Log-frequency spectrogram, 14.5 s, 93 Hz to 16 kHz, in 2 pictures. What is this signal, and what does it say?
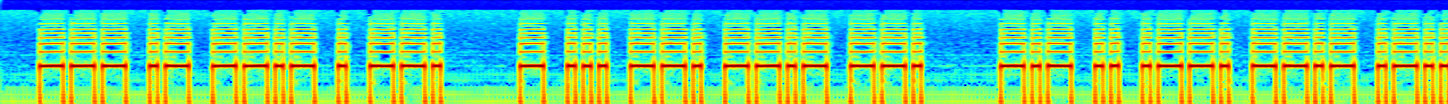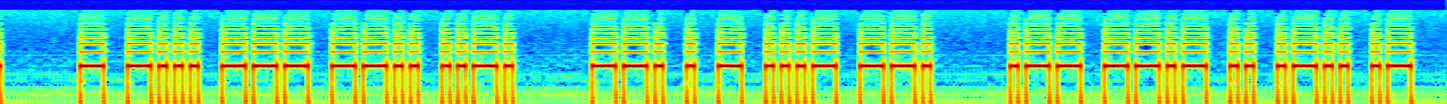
Morse code, heard as a keyed tone, about 30 wpm, 620 Hz. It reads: OAQEG TSGQG KIPQL TBOZF GETVG WQILA
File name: repos / Morsekurs / DJ4UF Morsen27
